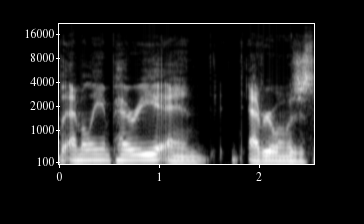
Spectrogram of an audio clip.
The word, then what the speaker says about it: Paris: Paris I'm always like it's supposed to be pronounced Emily and Perry and the Creator hates the fact that no one calls it that and isn't she going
